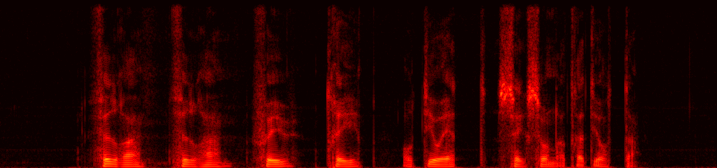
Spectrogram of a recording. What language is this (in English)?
Swedish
